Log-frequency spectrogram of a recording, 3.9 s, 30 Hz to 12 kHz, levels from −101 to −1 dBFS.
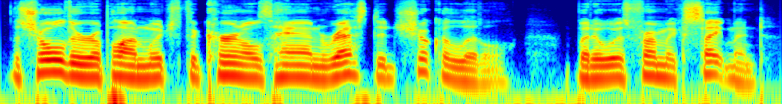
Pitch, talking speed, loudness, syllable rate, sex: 140 Hz, 245 wpm, -18 LUFS, 7.2 syllables/s, male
